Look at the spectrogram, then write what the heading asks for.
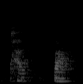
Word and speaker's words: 받다: The first one is 티귿, 받다, 받다.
